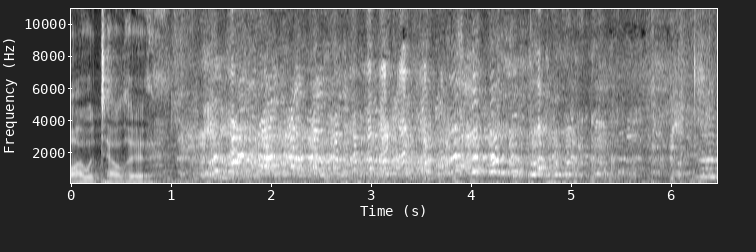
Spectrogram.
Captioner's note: audience laughing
